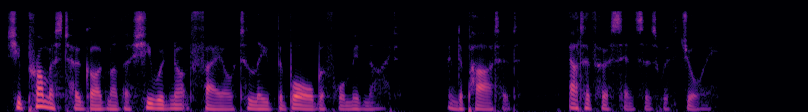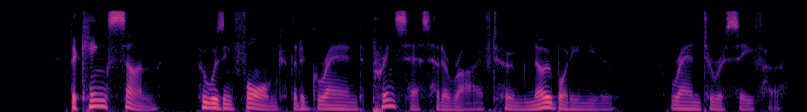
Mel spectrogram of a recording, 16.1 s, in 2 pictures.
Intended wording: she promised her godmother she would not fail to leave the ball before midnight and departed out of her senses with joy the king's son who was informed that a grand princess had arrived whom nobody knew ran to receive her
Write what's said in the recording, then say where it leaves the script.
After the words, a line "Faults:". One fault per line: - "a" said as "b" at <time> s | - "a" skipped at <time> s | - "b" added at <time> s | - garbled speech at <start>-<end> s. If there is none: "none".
she promised her godmother she would not fail to leave the ball before midnight and departed out of her senses with joy the king's son who was informed that a grand princess had arrived whom nobody knew ran to receive her
Faults:
none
